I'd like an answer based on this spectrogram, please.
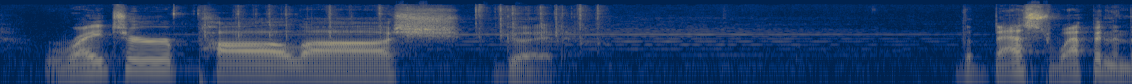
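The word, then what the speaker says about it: Reiterpallasch: Oh, there's no S there. So it's Reiter Palash. I've been mispronouncing this the whole time. Reiter Palash.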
